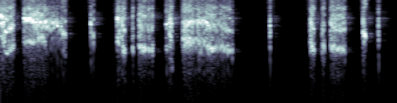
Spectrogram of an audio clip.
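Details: Swiftlet call for luring birds into a nesting house: short bursts of harsh, high, buzzy chirping, separated by brief pauses and a few isolated clicks.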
